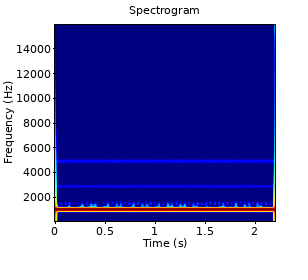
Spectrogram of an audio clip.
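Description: Broadcast test tone: the 1 kHz reference tone that goes with television colour bars, one steady pure beep held without change.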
